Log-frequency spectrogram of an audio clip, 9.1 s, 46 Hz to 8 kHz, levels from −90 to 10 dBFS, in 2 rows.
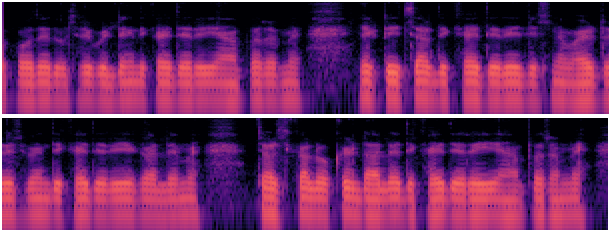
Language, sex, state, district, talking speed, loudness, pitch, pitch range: Hindi, male, Uttar Pradesh, Jalaun, 245 wpm, -29 LUFS, 100 Hz, 95-100 Hz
